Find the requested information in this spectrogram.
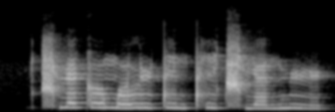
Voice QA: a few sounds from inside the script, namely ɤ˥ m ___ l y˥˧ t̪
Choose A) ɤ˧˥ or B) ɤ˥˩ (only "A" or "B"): A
